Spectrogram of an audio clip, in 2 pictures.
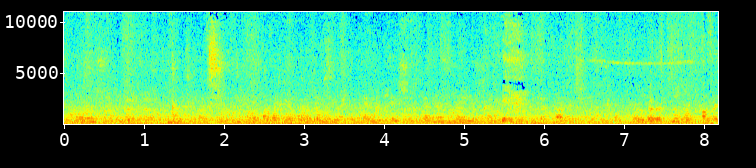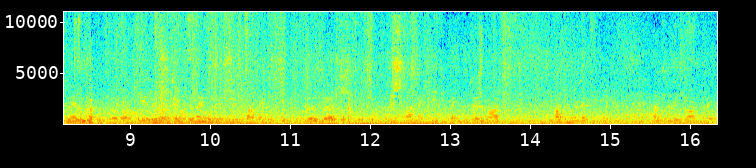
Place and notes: bratislava, market at zilinska street - market atmosphere II
3 September 2010, 10:19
